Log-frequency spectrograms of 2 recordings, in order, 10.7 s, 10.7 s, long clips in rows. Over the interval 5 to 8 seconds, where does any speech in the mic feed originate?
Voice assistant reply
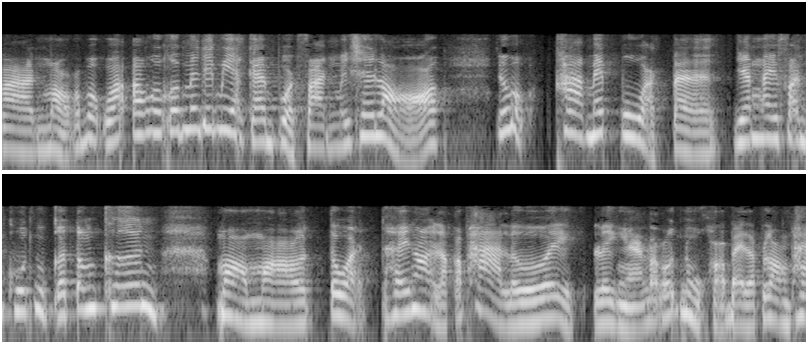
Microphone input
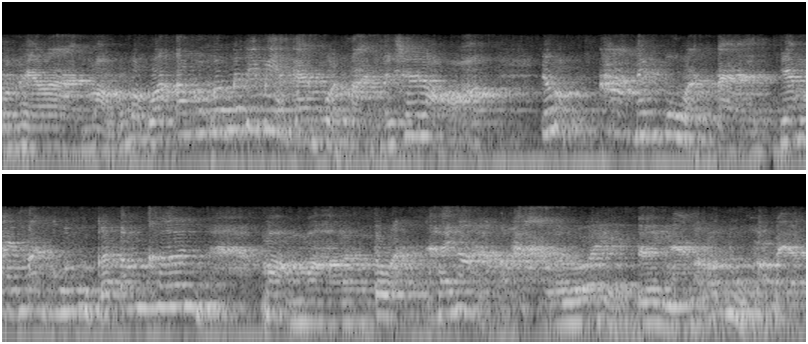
echo only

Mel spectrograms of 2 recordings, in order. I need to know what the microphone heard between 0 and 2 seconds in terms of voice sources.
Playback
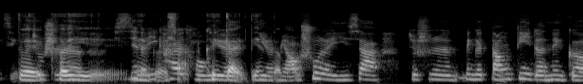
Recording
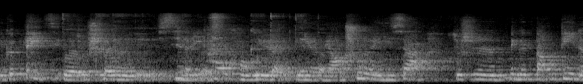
echo only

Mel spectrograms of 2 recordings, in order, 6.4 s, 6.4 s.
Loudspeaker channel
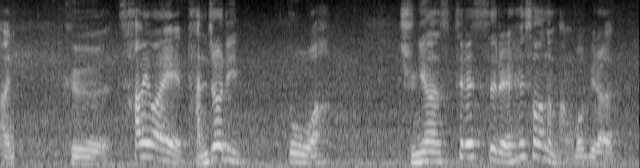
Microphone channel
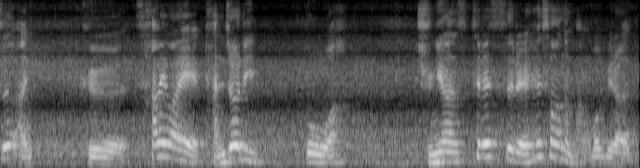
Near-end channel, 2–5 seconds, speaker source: echo only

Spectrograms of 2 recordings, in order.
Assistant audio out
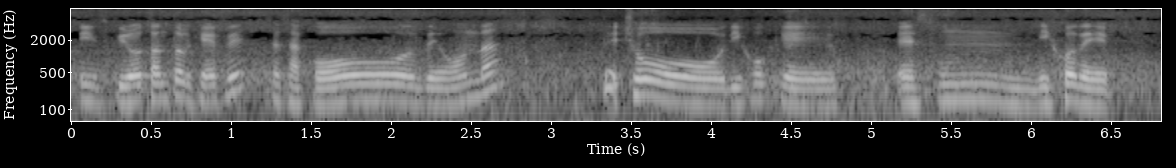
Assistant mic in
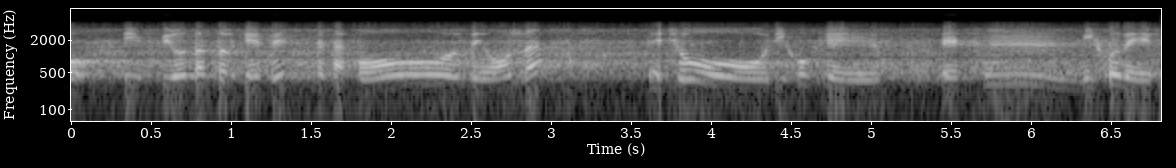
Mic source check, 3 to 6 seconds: echo only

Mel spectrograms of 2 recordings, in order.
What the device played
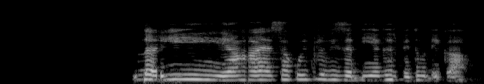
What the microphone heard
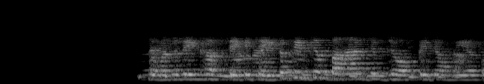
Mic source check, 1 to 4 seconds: both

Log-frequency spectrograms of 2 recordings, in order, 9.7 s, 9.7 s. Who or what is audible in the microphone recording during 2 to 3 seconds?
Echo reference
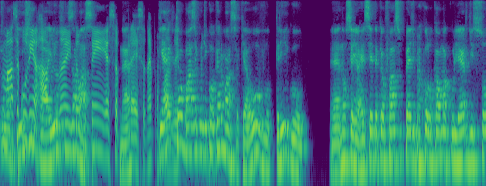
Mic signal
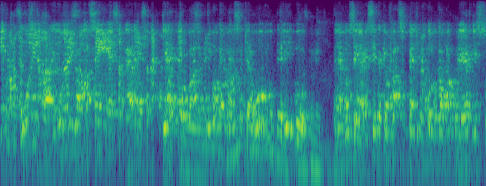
echo only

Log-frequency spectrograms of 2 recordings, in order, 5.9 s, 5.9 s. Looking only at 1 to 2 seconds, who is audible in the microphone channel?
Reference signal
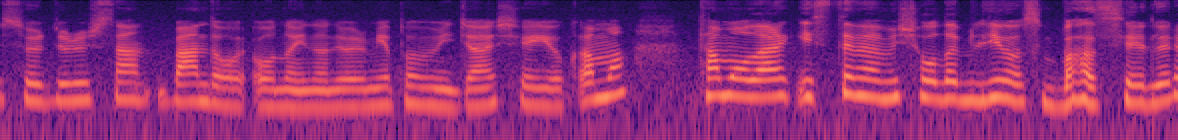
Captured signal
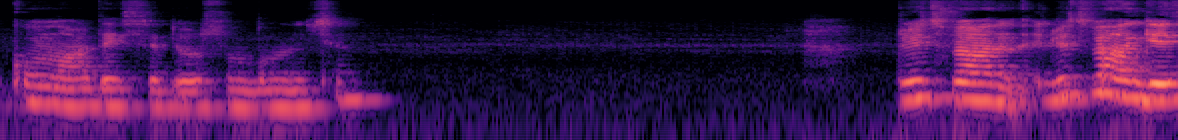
user only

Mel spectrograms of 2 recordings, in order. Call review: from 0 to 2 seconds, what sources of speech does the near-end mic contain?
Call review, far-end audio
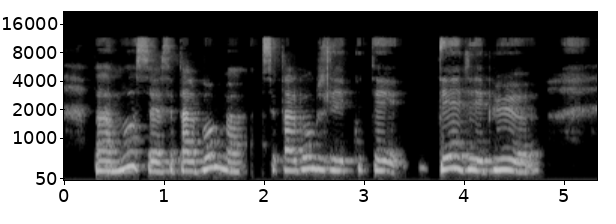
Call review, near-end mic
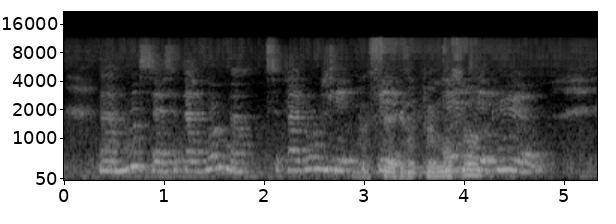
echo only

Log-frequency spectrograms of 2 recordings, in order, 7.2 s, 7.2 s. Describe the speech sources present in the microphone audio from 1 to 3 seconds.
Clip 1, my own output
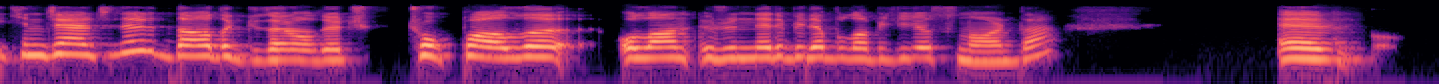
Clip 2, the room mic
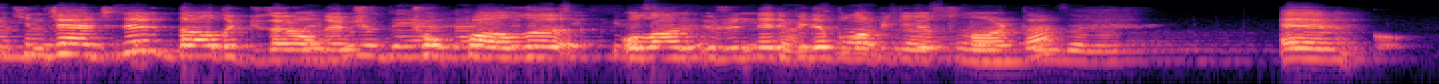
both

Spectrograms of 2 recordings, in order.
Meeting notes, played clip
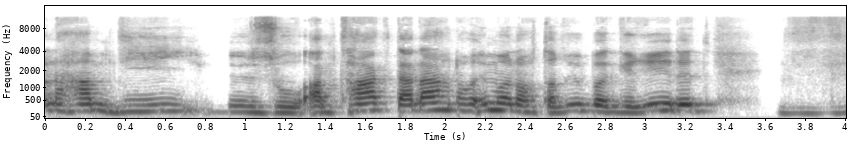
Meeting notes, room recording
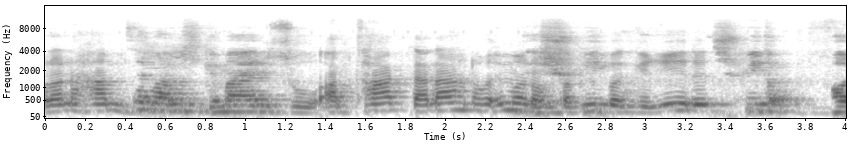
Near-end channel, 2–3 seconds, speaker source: both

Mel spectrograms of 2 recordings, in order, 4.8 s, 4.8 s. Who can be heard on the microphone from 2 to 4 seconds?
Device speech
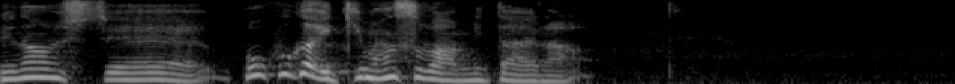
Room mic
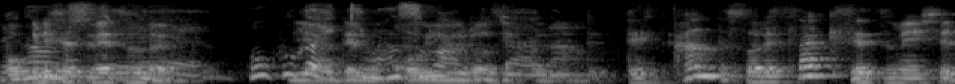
both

